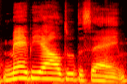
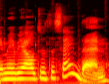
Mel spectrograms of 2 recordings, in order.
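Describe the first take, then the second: First: Slowly stretched musing; mulling it over slowly; drawn-out repeat. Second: Said in the usual way. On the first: Real, not acted. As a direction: draw the words out slowly.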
